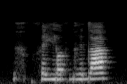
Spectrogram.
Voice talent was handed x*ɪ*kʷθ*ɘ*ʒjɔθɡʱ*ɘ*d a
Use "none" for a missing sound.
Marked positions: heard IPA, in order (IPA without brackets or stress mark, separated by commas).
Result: ɨ, ɛ, ɘ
